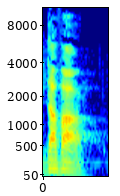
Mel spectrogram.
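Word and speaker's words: Davar (דבר): Das Thema heißt: Der biblisch-semitische Aspekt in der Grundstruktur der Worttat Gottes, auf Hebräisch Davar. Das B mit dem Unterstrich wird wie V ausgesprochen.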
